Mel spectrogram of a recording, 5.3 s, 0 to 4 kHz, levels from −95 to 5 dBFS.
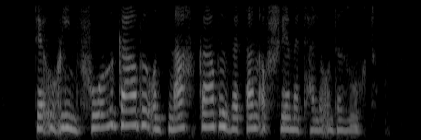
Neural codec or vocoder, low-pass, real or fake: none; 3.6 kHz; real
